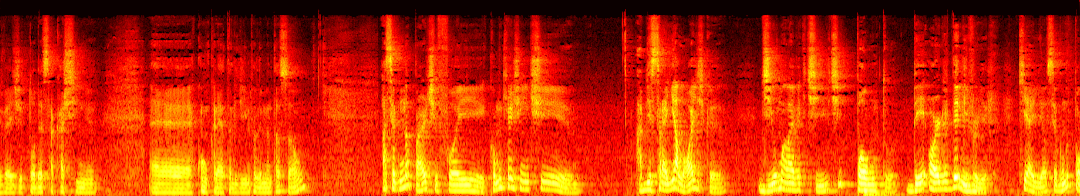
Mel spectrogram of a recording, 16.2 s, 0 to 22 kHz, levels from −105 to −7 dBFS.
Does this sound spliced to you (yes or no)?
yes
